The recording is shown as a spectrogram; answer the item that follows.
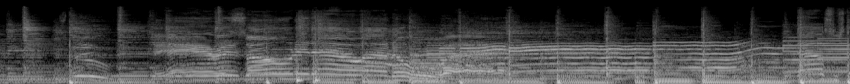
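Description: Live country band playing an instrumental passage: a lead guitar with bending, sliding notes, settling into long held notes in the second half, over rhythm guitar and a steady drum beat.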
